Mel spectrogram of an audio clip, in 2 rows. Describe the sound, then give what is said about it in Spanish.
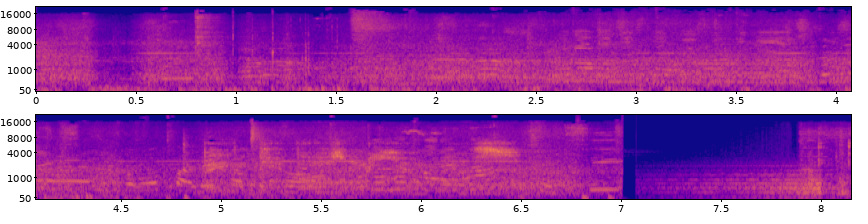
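Dense street crowd ambience in Mexico City, a city of 22 million inhabitants, with many overlapping voices chattering, loud and continuous, then cut off abruptly near the end by a quieter, swelling sound. “¿Te has preguntado alguna vez cómo suena una ciudad con 22 millones de habitantes?”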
